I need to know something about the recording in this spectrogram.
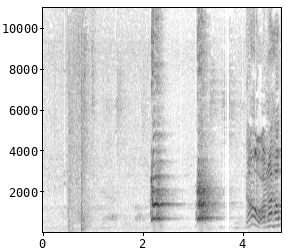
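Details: Dachshund, or wiener dog, indoors at home: after a person speaks, two sharp, loud barks about a second apart, then a wavering, rising-and-falling whine-like cry.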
